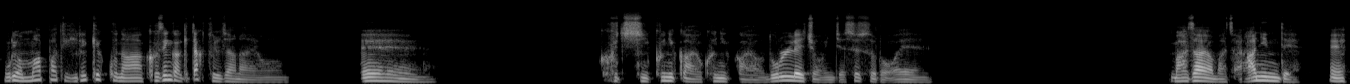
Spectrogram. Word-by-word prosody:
'우리 175 +3 +1
엄마 170 +5 +1
아빠도 210 -4 -4
이랬겠구나.' 155 -4 -2
그 - - 0
생각이 205 +1 +2
딱 225 0 +2
들잖아요. 110 -7 -7 0.8
네. 155 -7 +1 1.8
그렇지. 150 - 0
그니까요, 145 -9 -2
그니까요. 120 -7 -6
놀래죠 160 - +4
인제 110 +1 -10
스스로. 115 -4 -6
예. 110 -2 -9 2.4
맞아요, 155 0 +5
맞아요. 125 -1 -7
아닌데. 165 -10 +3 0.3
예. 150 -2 +2
150 Hz, 230 characters per minute, -28 LUFS, 115-170 Hz, 2.4 s, 맞아요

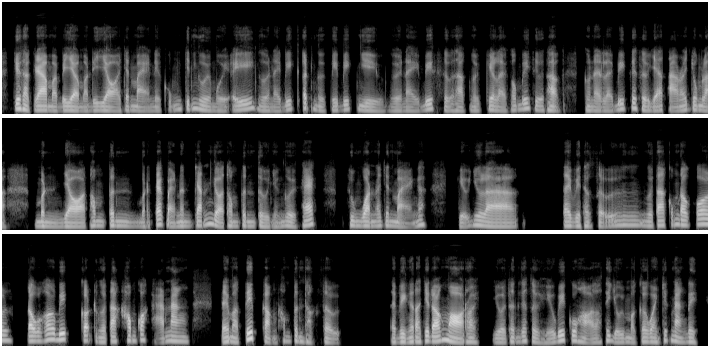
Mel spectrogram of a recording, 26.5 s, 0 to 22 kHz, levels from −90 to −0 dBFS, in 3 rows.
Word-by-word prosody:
Chứ 140 - +6
thật 125 -5 +2
ra 105 -1 +9
mà 95 -1 -1
bây 100 +3 -1
giờ 100 -2 +5
mà 90 -1 -5
đi 100 +1 -5
dò 90 -4 +2
trên 105 +2 -5
mạng 90 -2 -3
thì 90 - -6
cũng 120 +3 -11
chín 130 +3 -5
người 110 -6 -2
mười 85 -2 -7
ý, 125 +8 -1
người 95 -5 -6
này 85 -1 -7
biết 120 +6 -5
ít 150 -2 -1
người 95 -7 -7
kia 100 +5 -6
biết 120 +4 -4
nhiều, 95 -7 -4
người 90 -1 -8
này 85 -1 -7
biết 125 +7 -2
sự 90 0 -5
thật, 90 -1 -3
người 95 - -7
kia 115 -1 0
lại 90 -3 -3
không 110 +3 -6
biết 145 +2 -2
sự 105 -2 -3
thật, 105 -1 0 0.3
người 100 - -5
này 90 -1 -3
lại 85 -1 -5
biết 135 - -2
cái 150 - 0
sự 105 - 0
giả 95 +3 -1
tạo, 90 0 0
nói 105 +3 -2
chung 115 -1 -4
là 95 -3 0 0.4
mình 100 -3 -2
dò 95 -2 +6
thông 115 0 -3
tin 110 -3 -3
mình 100 +1 -4
các 140 0 +6
bạn 95 - +1
nên 105 0 -4
tránh 120 +5 +3
dò 95 -7 +5
thông 110 -2 -4
tin 105 -2 -4
từ 100 - -2
những 90 +3 -9
người 105 -5 -2
khác 135 +5 +3 0.4
xung 120 -2 -3
quanh 110 -2 +5
ở 115 - -4
trên 120 -1 -5
mạng 90 -3 -2
á. 135 +1 -3 0.4
Kiểu 95 0 -4
như 130 +1 -1
là 95 -3 +4 0.6
tại 110 0 +2
vì 110 0 -2
thật 110 -3 -5
sự 125 +1 -3 0.3
người 110 -2 -5
ta 125 0 +5
cũng 150 - -6
đâu 130 -2 +4
có 150 0 +4 0.3
đâu 130 0 +5
có 165 +5 +4
biết 170 +1 +4
có 140 - +4
người 110 0 -2
ta 120 +2 +4
không 140 -1 +1
có 160 - +4
khả - - -1
năng 130 -3 +2 0.4
để 110 - +3
mà 110 -3 +1
tiếp 185 - +6
cận - - +4
thông 130 -2 -10
tin 125 -2 -3
thật 105 -4 -7
sự, 95 -4 -2 0.6
tại 105 - -1
vì 115 0 +2
người 115 - +1
ta 115 - +3
chỉ 135 - +2
đoán 130 +5 +7
mò - - +10
thôi, 110 -2 -1 0.2
dựa 100 -1 -3
trên 115 -1 -4
cái 130 - -2
sự 110 -4 -2
hiểu 95 +3 -6
biết 145 +2 +2
của 140 - 0
họ 95 -7 0
thôi. 100 - -6
Thí 140 - -1
dụ 105 -6 -4
như 105 - -4
mà 105 -4 -5
cơ 115 - -3
quan 115 -2 -1
chức 140 0 -6
năng 115 -6 +1
đi, 110 -3 -1
110 Hz, 285 wpm, -26 LUFS, 95-125 Hz, 0.6 s, mò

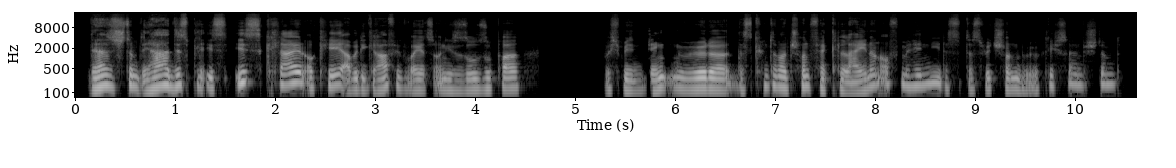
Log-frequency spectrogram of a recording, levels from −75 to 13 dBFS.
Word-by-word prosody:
Ja, 145 +3 +7
das 160 -3 +3
stimmt. 155 -4 +1
Ja, 145 +9 +5
Display 160 -2 -1
ist 135 - -1
ist 210 +2 +2
klein, 200 +1 +4
okay, 155 +4 0
aber 130 - +2
die 130 - -4
Grafik 140 +3 -2
war - - -1
jetzt 120 -1 -3
auch - - -5
nicht 120 -2 -2
so 120 +2 -2
super, 135 +2 0 0.8
wo - - -15
ich - - -9
mir 120 -2 -1
denken 130 +4 -1
würde, 130 0 +6
das 125 - -7
könnte 155 0 -7
man 145 -2 +2
schon 155 +1 -1
verkleinern 125 +1 -1
aufm 180 -3 -5
Handy. 165 +5 -2
Das 145 - -11
das 125 +1 -11
wird 130 0 -5
schon 130 -1 -2
möglich 160 +6 -9
sein, 175 - -7
bestimmt. 175 +2 -8
140 Hz, 210 wpm, -24 LUFS, 130-160 Hz, 0.8 s, Ja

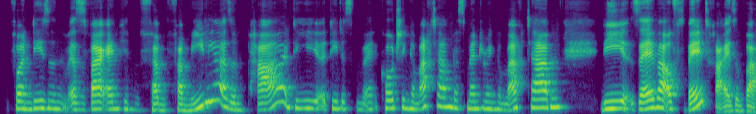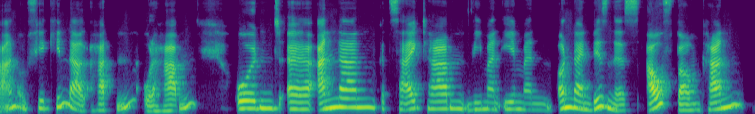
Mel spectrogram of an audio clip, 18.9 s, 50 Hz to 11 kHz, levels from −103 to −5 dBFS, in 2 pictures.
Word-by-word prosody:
von 210 -2 -1
diesen 220 -2 -4
also, 190 -1 -3
es 175 - -25
war 200 0 +7
eigentlich 205 0 -1
'ne 180 -2 -20
Fa 175 -2 -3
Familie, 185 - -1
also 220 -8 -1
'n 175 -2 -9
Paar, 185 - +1 0.2
die 220 -1 -6
die 215 - -4
das 205 0 -7
Me 200 +5 -12
Coaching 225 0 -3
gemacht 210 +9 -2
haben 265 -2 +1
das 230 0 -6
Mentoring 210 -1 -4
gemacht 200 +7 -3
haben, 245 +2 +3 0.5
die 215 +2 +2
selber 220 +3 +5
auf 210 0 -1
Weltreise 165 - +3
waren 230 - 0
und 230 -4 -9
4 220 -2 -5
Kinder 285 - -1
hatten 260 +7 -4 0.2
oder 150 +1 -6
haben. 160 - 0 0.5
Und, 220 0 +2
äh, 200 0 +2
anderen 250 +4 +4
gezeigt 205 0 -1
haben 210 +1 +1
wie 195 +2 -9
man 195 -1 -6
eben 200 -1 -6
ein 180 -1 -12
Online-Business 210 - +2
aufbauen 175 - +2
kann, 245 - +2
210 Hz, 145 wpm, -23 LUFS, 195-235 Hz, 0.5 s, war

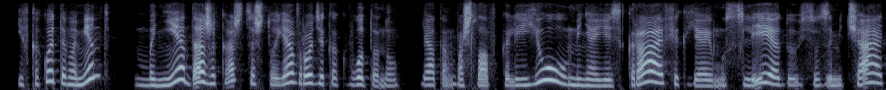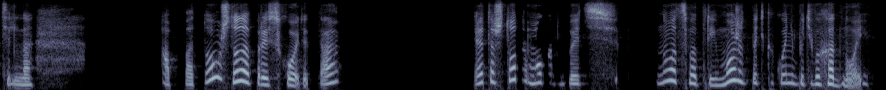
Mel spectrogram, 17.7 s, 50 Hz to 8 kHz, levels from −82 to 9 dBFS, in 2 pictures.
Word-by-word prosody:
И 235 - -9
в - - -13
какой-то 260 +1 -1
момент 335 - +1 0.2
мне 210 - +2
даже 265 -8 +5
кажется, 185 +9 -1
что 250 - +3
я 260 +7 +3
вроде 270 -2 +2
как: 225 -3 -11
"Вот 225 -3 -1
оно". 190 +2 -8 0.2
Я 215 -3 -2
там - - -10
вошла 110 - +4
в - - -20
колею, 225 - -2
у 345 -10 +5
меня 205 -3 -1
есть 190 -1 -2
график, 285 +1 +4
я 190 -4 -1
ему 190 +2 -5
следую, 215 +1 +2
всё 205 -2 -7
замечательно. 120 - 0 1.3
А - - -5
потом 360 - -3
что-то 330 -5 +4
происходит, 220 -3 -1
да. 295 +5 -3 1.3
Это 295 +5 -3
что-то 370 +4 +1
могут 290 -1 -7
быть 260 +10 0 0.4
ну 325 +6 -7
вот 355 -2 0
смотри, 255 - -5
может 330 - 0
быть - - -8
какой-нибудь 275 -3 -8
выходной, 250 0 -3
245 Hz, 145 wpm, -23 LUFS, 210-295 Hz, 1.3 s, даже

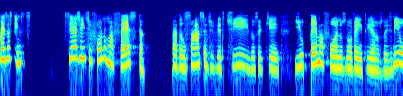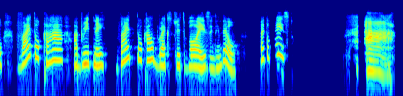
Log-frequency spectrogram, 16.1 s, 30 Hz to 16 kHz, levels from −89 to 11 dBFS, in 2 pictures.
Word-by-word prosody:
Mas 340 0 +8
assim, 340 -8 -1
s 265 - -9 0.8
se 355 - -3
a 370 0 +6
gente 360 -3 0
for 310 +2 -1
numa 275 -10 0
festa 215 - +2 0.5
pra 215 - 0
dançar, 210 +4 +2
se 255 - -5
divertir 200 +3 -6
e - - -11
não 180 0 -8
sei 180 0 -8
o - - -23
quê, 180 -2 -5 0.3
e 195 +2 -5
o - - 0
tema 245 +4 +2
for 210 -4 -2
anos 190 -1 -1
90 185 -1 -2
e 180 - -2
anos 165 -3 -4
2000, 235 +12 -2 0.3
vai 255 - +3
tocar 320 -5 +3 0.2
a 230 - +1
Britney, 235 0 -1 0.2
vai 290 - +2
tocar 320 -1 +2
o 340 - +4
Backstreet 225 -1 -3
Boys, 205 0 +2
entendeu. 190 - -2 0.5
Vai 330 - +1
tocar 380 +5 -5
isso. 385 - -6 1.5
Ah. 155 -2 +5
225 Hz, 155 wpm, -24 LUFS, 190-285 Hz, 1.5 s, Mas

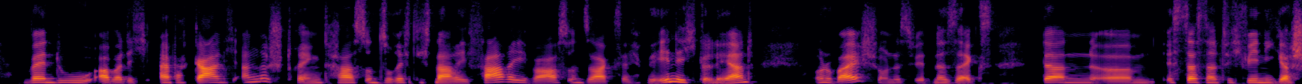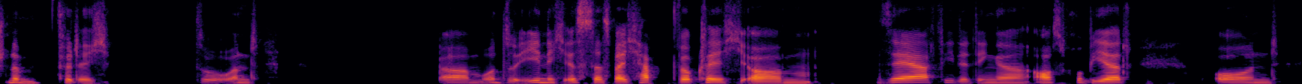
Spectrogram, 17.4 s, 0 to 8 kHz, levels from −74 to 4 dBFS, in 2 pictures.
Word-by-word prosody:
Wenn 185 +2 +2
du 185 -1 -7
aber 165 +1 +4
dich 165 0 -13
einfach 175 -1 +1
gar 170 +2 +9
nicht 185 - -17
angestrengt 205 - -6
hast 170 0 +2
und 170 -1 -7
so 165 - -7
richtig 175 0 -6
Larifari 180 +7 +3
warst 145 +4 +1
und 165 - -11
sagst: 155 0 +1
„Ich 150 - -15
habe, 155 - -11
ja, - - -5
eh - - +4
nicht 225 -5 0
gelernt" - - +3 0.4
und - - -5
du - - -7
weißt - - +5
schon, 145 +1 -12
es 155 - -13
wird 130 - -11
'ne 155 0 -4
6, - - -2 0.3
dann, 175 -2 +2
ähm, 155 +1 -2
ist 175 - -9
das 185 0 +5
natürlich 175 0 -4
weniger 170 -2 +1
schlimm 150 -6 -1
für - - -1
dich. 105 -1 -5 0.6
So - - -7
und - - -6 1.2
ähm, 160 -1 -1
und 165 0 -6
so - - -5
ähnlich 170 -2 -3
ist - - -1
das, 160 -1 0
weil 145 - +7
ich 150 - -7
habe 170 0 +4
wirklich, 165 0 +2
ähm, 150 -1 +2 0.4
sehr 175 +2 +4
viele 170 -2 -10
Dinge 150 0 -4
ausprobiert 160 0 +2 0.5
und 155 -3 -3
165 Hz, 195 wpm, -25 LUFS, 155-175 Hz, 1.2 s, gar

